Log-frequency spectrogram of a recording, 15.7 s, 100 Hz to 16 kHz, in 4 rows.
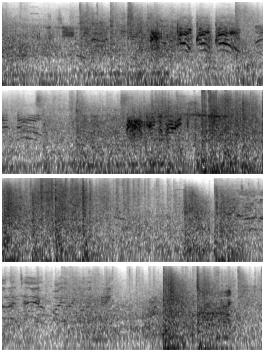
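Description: Dense battlefield gunfire in Company of Heroes 2, with a machine gun rattling from a forest position amid artillery and rifle shots. The noise is continuous and loud, bursts overlap through the whole span, and a voice talks over it.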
